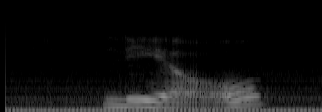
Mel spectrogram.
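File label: "liu", Mandarin Chinese, third tone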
